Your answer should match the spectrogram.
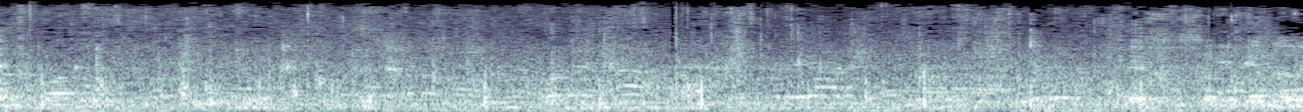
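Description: Indistinct talking of several people close by, with scattered footsteps on a paved street.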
